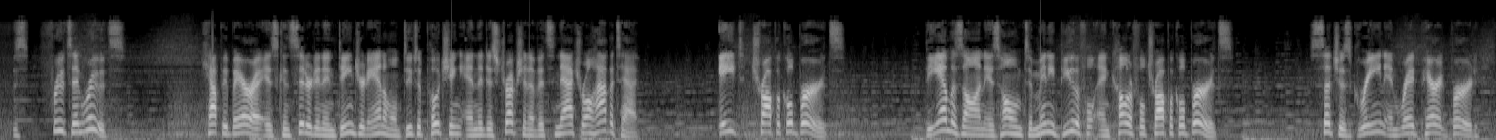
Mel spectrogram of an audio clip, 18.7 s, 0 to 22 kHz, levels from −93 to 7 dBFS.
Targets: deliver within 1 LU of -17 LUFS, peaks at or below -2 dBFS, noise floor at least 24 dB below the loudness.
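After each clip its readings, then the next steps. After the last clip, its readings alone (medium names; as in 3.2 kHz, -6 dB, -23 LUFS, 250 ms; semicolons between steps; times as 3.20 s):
dropouts 4; longest dropout 1.9 ms; loudness -23.5 LUFS; peak level -5.5 dBFS; loudness target -17.0 LUFS
-> interpolate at 5.65/6.62/13.01/13.77 s, 1.9 ms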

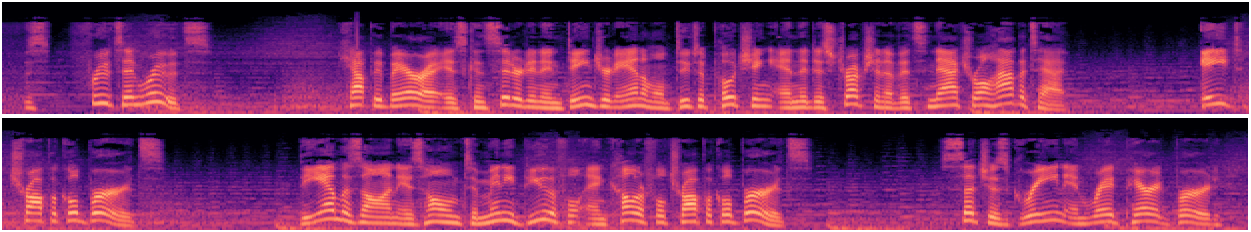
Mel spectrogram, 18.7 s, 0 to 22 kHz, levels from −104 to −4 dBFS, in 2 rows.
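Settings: dropouts 0; loudness -23.5 LUFS; peak level -5.5 dBFS; loudness target -17.0 LUFS
-> trim +6.5 dB; peak limiter -2 dBFS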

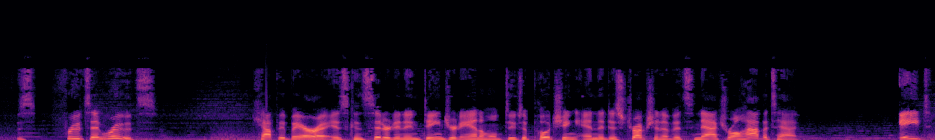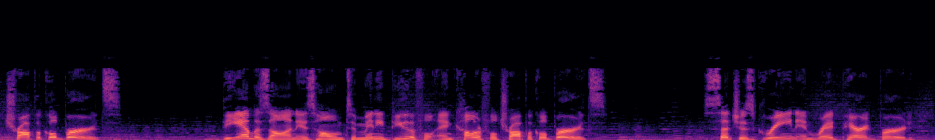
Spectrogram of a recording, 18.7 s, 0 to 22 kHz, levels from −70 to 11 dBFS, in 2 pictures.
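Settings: loudness -17.0 LUFS; peak level -2.0 dBFS; noise floor -43 dBFS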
